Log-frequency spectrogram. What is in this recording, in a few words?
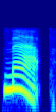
"map", English; noun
